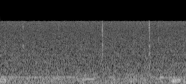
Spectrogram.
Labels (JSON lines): {"label": "ambient", "recorder": "HydroMoth"}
